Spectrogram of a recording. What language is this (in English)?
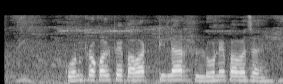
Bangla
